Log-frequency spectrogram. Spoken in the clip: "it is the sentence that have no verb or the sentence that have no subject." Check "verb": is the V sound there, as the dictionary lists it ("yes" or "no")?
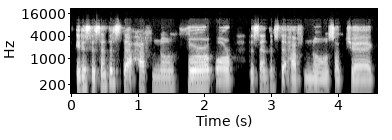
yes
